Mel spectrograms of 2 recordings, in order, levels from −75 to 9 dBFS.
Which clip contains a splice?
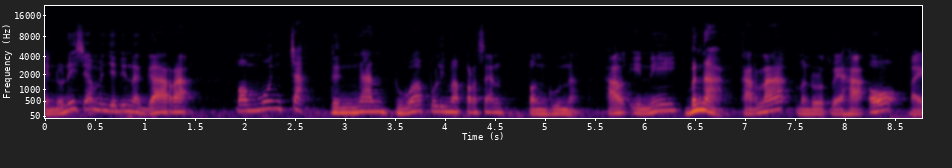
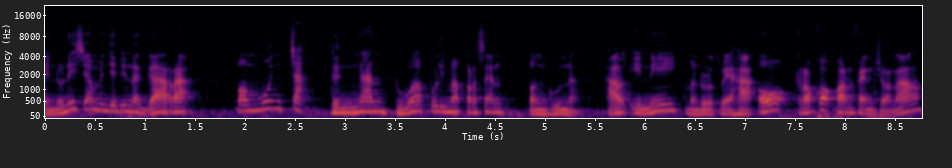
second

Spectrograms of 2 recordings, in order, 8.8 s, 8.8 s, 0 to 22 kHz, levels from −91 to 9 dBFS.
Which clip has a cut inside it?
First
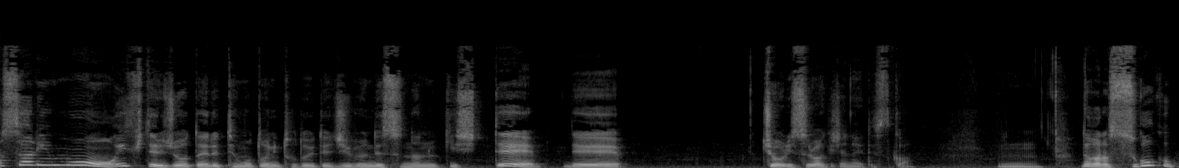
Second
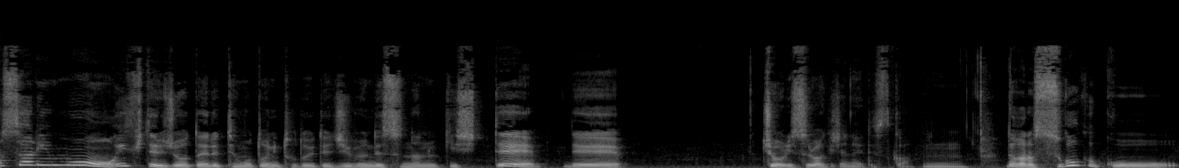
second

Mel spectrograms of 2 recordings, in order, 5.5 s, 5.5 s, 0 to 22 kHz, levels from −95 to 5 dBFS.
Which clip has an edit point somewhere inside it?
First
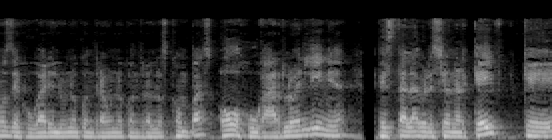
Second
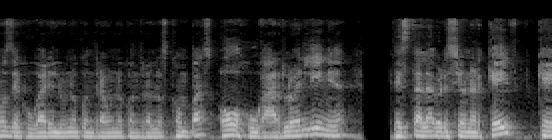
first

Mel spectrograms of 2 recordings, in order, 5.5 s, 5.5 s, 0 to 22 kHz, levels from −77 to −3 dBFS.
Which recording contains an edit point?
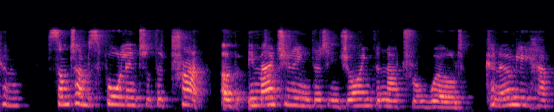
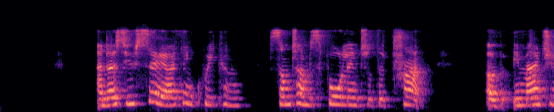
first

